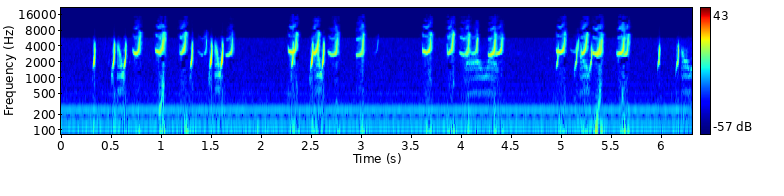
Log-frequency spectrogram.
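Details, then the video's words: Quail calling at night: clusters of two to four sharp, hooked high chirps given in quick bursts separated by short pauses, over a steady low electrical hum. "batair chinag ki max awaz raat ke laiy"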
